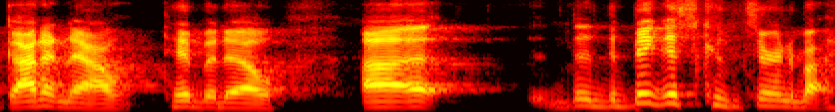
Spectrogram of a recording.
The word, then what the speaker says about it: Thibodeaux: it so is it thibodeau or thibodeau uh thibodeaux davido so the h is silent yes okay that that throws me off but all right got it now thibodeaux uh the biggest concern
